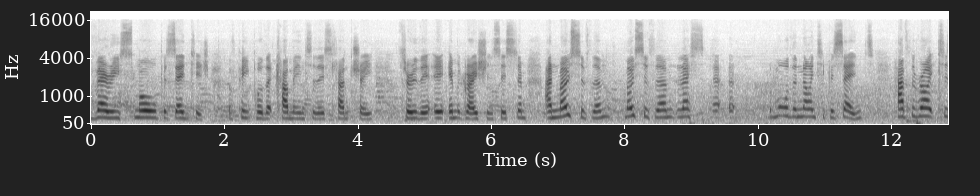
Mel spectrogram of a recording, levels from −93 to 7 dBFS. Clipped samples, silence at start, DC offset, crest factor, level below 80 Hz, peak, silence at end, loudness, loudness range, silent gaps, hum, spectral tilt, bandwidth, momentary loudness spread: under 0.1%; 0 s; under 0.1%; 20 dB; -56 dBFS; -4 dBFS; 0 s; -24 LUFS; 5 LU; none; none; -4 dB/octave; 15.5 kHz; 16 LU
